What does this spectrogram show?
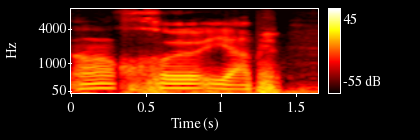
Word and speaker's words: incroyable: এবং এর বাংলার করেসপন্ডিং অ্যাকসেন্টটি হলো সেট incroyable। আপনারা বাংলা অ্যাকসেন্টও দেখতে পাচ্ছেন, আমি এই যুক্তাক্ষর ব্যবহার করেছি ব আর ল দিয়ে। আমি এটা বোঝাতে চাচ্ছি যে বে আর এলটা একসাথে উচ্চারণ করা হবে।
